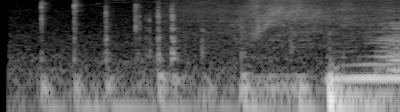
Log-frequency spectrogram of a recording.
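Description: About half a dozen light clicks in the first second, then a soft hiss and a thump, after which a man starts speaking with a drawn-out 'uh' near the end.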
